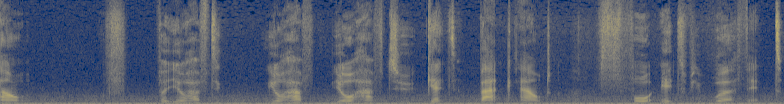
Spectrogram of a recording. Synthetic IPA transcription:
aʊ | b̥ʌt͡ʃəlˠɦaftʰɨ | jəlˠɦaf | jəlˠɦaftʰɨ | ɡ̥ɛʔ | b̥ækʰ | aʊt | fə˞ʔɪtʰəbiwɜˑ˞θɪ̰t̚

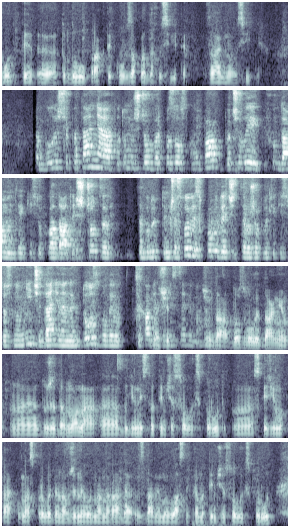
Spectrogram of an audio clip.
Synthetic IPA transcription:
ʋɔd̪ɪt̪ɪt̪ɾʊd̪ɔʋupɾʔɑkt̪ɪkʊwzɑklˠɐd̪ɐxɔsʲʋʲḭt̪ɪ̰ | zɐɦɑlʲnɐɔsʲʋʲḭtʲnʲɐ | bʊlˠɔʃt͡ʃɛpɪt̪ɑnʲːɐpɔt̪ɔmʊʃt͡ʃɔwʋerpɐzɔwsʲkɔmʊpɑrkʊpɔt͡ʃɐlˠɪfʊnd̪ɑment̪ɪjɐkʲisʲʊklˠɐd̪ɑt̪ɪʃt͡ʃɔt̪sɛ | t̪sɛbud̪ʊt̚ʲt̪ɪmt͡ʃɐsɔʋʲispɔɾud̪ɪt͡ʃɪ̥t̪sɛwʊʒɛbud̪ʊtʲjɐkʲisʲɔsnɔwnʲit͡ʃɪd̪ɑnʲːinɐnɪxd̪ɔzʋɔlˠɪt͡sʲɪkɑʋnʲlʲt͡ʃʲimisʲsɛʋʲimɛʃd̪ɑd̪ɔzʋɔlˠɪd̪ɑnʲːid̪uʒɛd̪ɐwnɔnɐbʊdʲiwnɪt̪t̪ʋɔt̪ɪmt͡ʃɐsɔʋɪxspɔɾud̪skɐʒʲimɔt̪ɑkʊnɑspɾɔʋɛd̪enɐwʒɛnɛɔd̪nɑnɐɾɑd̪ɐ̰zd̪ɑnɪmɪʋlˠɑsnɪkɐmɪt̪ɪmt͡ʃɐsɔʋɪxspɔɾud̪

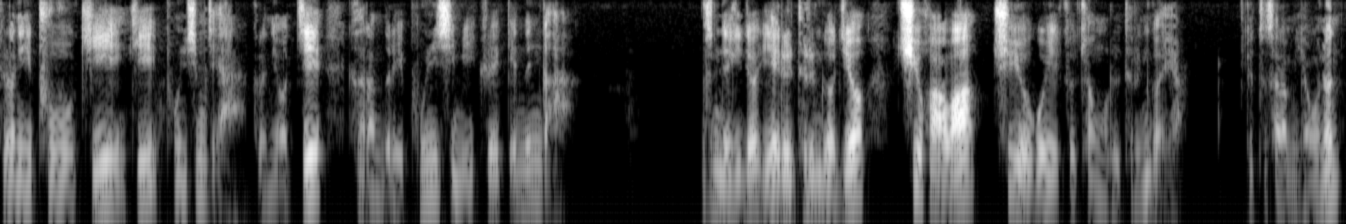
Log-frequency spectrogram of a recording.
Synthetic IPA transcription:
kɯɾʌɲipuɡiɡiponɕʰimd͡ʑḛjakɯɾʌɲiʌ̰t̚t͡ɕ͈i | kɯ̥sʰaɾamdɯɾiponɕʰimikɯɾe̞k͈e̞nːɯnɡa̰ | musʰɯnje̞ɡid͡ʑoje̞ɾɯɭtɯɾɯnɡʌd͡ʑijo | t͡ɕʰwiwawat͡ɕʰijoɡoekɯkjʌŋuɾɯɭtɯɾɯnɡʌḛjo | kɯtʰosʰaɾamkjʌŋunɯn

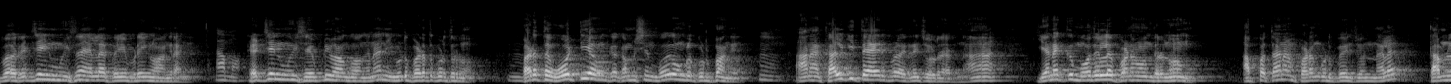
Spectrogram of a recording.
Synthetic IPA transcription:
ɪpːoːɾɛʈd͡ʒɐɪnmuːjɪst̪ãːɛlːãːpɛɾɪjɐpɪɽɐjɐŋɡɐʋaːŋɡɪɾa̰ːŋɡɐːɾɛʈd͡ʒɐɪnmuːjɪsɛpːɐɽiʋaːŋɡɯʋaːŋɡɐnːaːniːŋɐkɔɳɖɯpɐɽɐt̪ːɐkɔɽɯt̪ːɯɾɐnʊ̰̃ | pɐɽɐt̪ːɐoːʈːiɐʋɐŋɡɐkɐmːɪʂɐnpoːjɐʋɐŋɡɐɭɯkːɔɽɯp̬ːaːŋɡɐʔaːnaːkɐlkit̪ːɐjaɾpːɐɭaːɾɪnːɐsɔlra̰ːɾɯnːaː | ɛnɐkːɯmɔðɐlːɐpɐɳɐʋɐnd̪ɯɾɐɳʊm | ɐpːoːt̪ːãːnãːpɐɽɐŋkɔɽɯpːeːnːɯsɔnːɐnaːlɐt̪ɐm

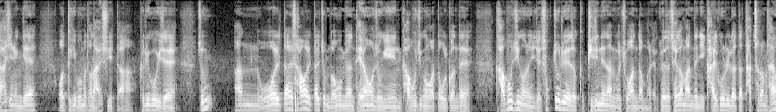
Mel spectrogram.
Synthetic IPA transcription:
ɦaɕ̬ʰinɯnɡe̞ | ʌ̰t͈ʰʌkʰebomjʌntʌnaɭs͈uit̚t͈a̰kɯɾiɡoid͡ʑe̞t͡ɕom | hanowʌɭt͈aɭsʰawʌɭt͈aɭt͡ɕomnʌmumjʌnte̞jʌŋʌd͡ʑuŋinkabud͡ʑiŋʌɡat̚t͈aoɭk͈ʌnde̞ | kabud͡ʑiŋwʌnɯnid͡ʑe̞sʰok̚t͡ɕ͈oɾjue̞sʰʌkɯpiɾinenanɯnɡʌɭt͡ɕoaɦandanma̰ɾḛjo̰kɯɾe̞sʰʌt͡ɕe̞ɡamandɯnikaɭɡoɾɯɭɡat̚t͈atat͡ɕʰʌɾʌmsʰajo

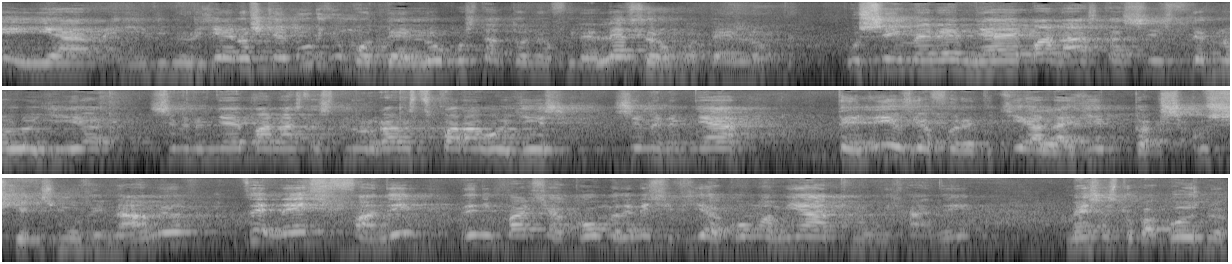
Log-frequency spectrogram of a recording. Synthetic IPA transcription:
iðimiuɾʝiɐeno̞sce̞nuɾʝumo̞d̪e̞looposi̥t̪ɐnt̪o̞ne̞o̞file̞le̞fθe̞ɾo̞mo̞d̪e̞lo̞ | pusime̞ne̞mɲɐe̞pɐnɐst̪ɐsist̪ind̪e̞xno̞lo̞ʝiɐ | sime̞ne̞mɲɐe̞pɐnɐst̪ɐsi̥st̪ino̞ɾɣɐno̞sit̪i̥spɐɾɐɣo̞ʝis | sime̞ne̞mɲɐ | t̪e̞liozðjɐfo̞ɾe̞t̪iciɐlɐʝit̪u̥t̪ɐksi̥kusi̥sçe̞t̪izmuðinɐmio̞n | ðe̞ne̞çifɐnd̪iðe̞nipɐɾçiɐko̞mɐðe̞neçivʝiɐko̞mɐmɲɐɐt̪imomixɐni | me̞sɐst̪o̞pɐŋɡo̞zmio

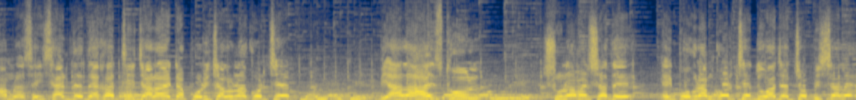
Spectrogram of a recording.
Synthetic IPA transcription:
amɾaʃejsɛʈ̚d̪eɾd̪ɛkʰatːɕʰid͡ʑaɾaeʈapoɾit͡ɕalonakoɾt͡ɕʰen | bialaɦajskul | ʃunameɾʃat̪ʰe | ejpɾoɡɾamkoɾt͡ɕʰed̪uɦad͡ʑaɾt͡ɕobːiʃʃale

